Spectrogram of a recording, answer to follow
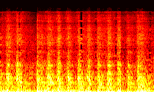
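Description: Carnival street percussion playing a fast rhythm of sharp strokes over a loud, steady low drone. The drone stops just after the end.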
